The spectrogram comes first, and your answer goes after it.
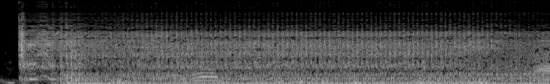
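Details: Mitsubishi 4M51 diesel with hard start and low power, after replacing the computer box and spill valve module: starter catches quickly and it settles into an even, steady idle with no stumbling or misfire; it now starts fine.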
